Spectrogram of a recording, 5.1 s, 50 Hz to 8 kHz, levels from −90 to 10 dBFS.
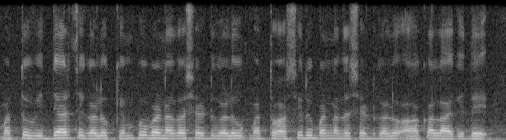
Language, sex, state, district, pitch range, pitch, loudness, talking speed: Kannada, male, Karnataka, Bangalore, 150-155 Hz, 150 Hz, -16 LUFS, 140 wpm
